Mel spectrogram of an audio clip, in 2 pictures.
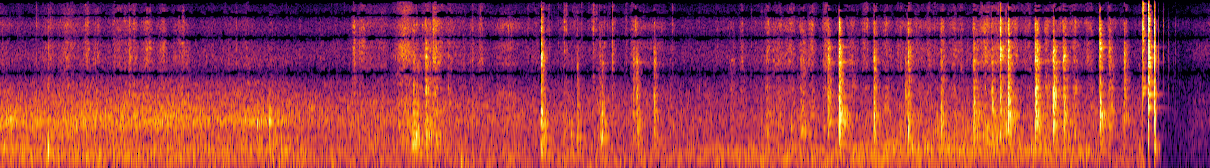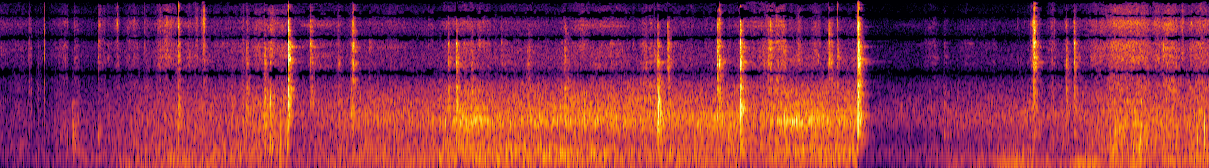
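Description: Scattered metallic clicks and clinks of hand work on a steel mower frame, bolts and tools being handled and fitted, over a steady background hiss. The clinks come thickest in quick clusters just before the middle, and the background drops out abruptly twice.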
